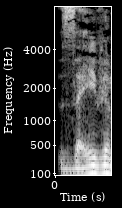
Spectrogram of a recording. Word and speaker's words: Xavier: Und eigentlich ist es Xavier mit stimmhaftem S. Und da das immer so schwer zu erklären war, hat meine alte Plattenfirma 3P dann immer den Leuten gesagt, es wird ausgesprochen wie der englische Xavier.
